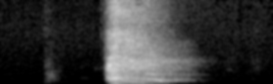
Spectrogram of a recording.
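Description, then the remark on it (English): A single sharp sneeze bursts out, a quick explosive rush of breath lasting under half a second, with silence before and after. “Bless you.”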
